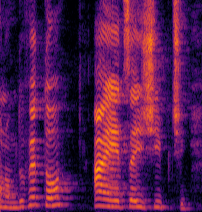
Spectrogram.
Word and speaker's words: Aedes aegypti: o nome do vetor aedes aegypti tem gente que diz que a pronúncia correta edes egipt qual é a melhor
